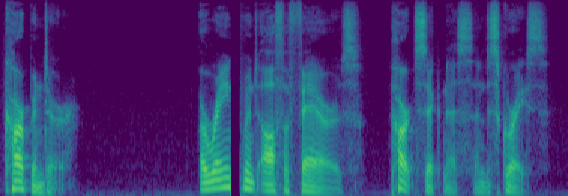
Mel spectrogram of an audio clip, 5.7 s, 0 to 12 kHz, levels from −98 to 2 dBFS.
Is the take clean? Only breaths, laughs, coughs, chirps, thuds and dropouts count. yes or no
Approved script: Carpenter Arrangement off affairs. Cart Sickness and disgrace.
no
